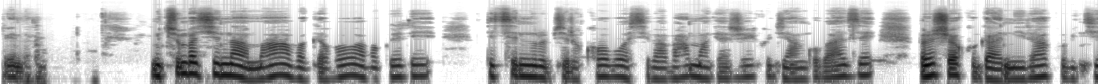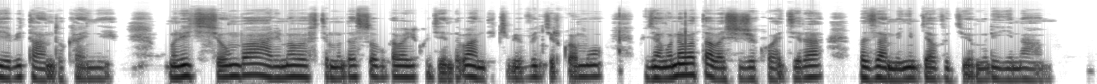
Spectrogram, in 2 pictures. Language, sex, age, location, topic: Kinyarwanda, female, 18-24, Huye, health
